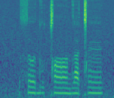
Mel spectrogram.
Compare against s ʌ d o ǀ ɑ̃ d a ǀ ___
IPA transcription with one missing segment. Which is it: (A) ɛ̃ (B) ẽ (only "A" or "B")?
A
